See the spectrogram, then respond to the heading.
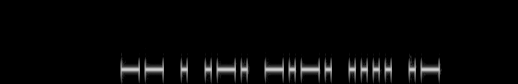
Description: Morse code, heard as a keyed tone, about 20 wpm, 700 Hz. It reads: MERCHA
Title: Build A Word - 2 Letters At A Time - 8-Letter Words - 20wpm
